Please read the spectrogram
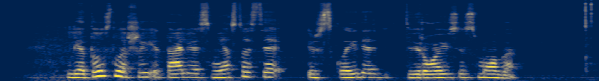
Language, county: Lithuanian, Vilnius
